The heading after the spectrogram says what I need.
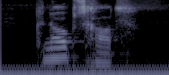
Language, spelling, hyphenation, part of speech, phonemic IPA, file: Dutch, knoopsgat, knoops‧gat, noun, /ˈknopsxɑt/, Nl-knoopsgat.ogg
- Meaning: buttonhole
